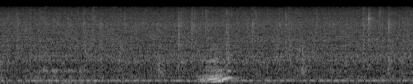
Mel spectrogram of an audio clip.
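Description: Food frying with a steady sizzle, over a steady low hum. A short rising vocal sound comes about two seconds in.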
